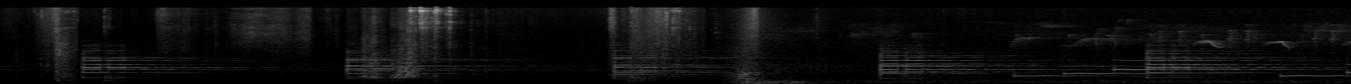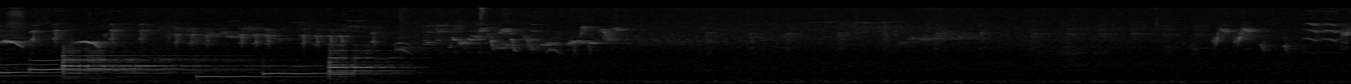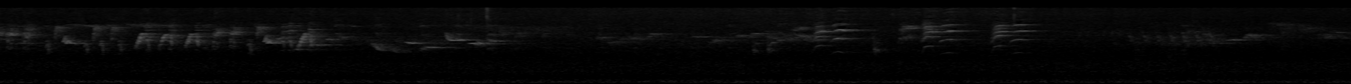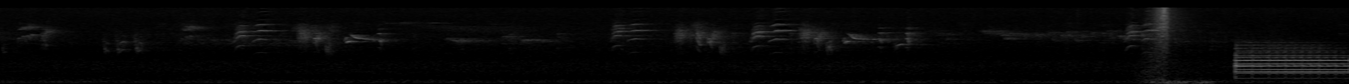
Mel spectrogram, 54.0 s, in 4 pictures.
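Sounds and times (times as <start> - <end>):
steady low rumble: 7.2 - 11.0, 51.8 - 53.2
small birds chirping and trilling: 10.1 - 24.0.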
